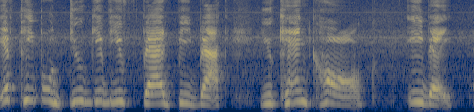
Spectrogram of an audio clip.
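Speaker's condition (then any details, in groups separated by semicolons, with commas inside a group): Cerebral palsy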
